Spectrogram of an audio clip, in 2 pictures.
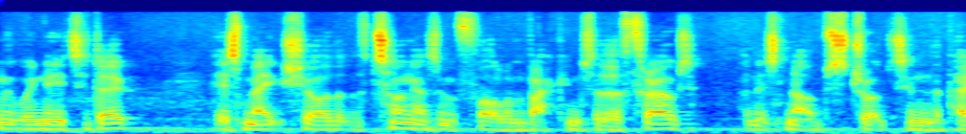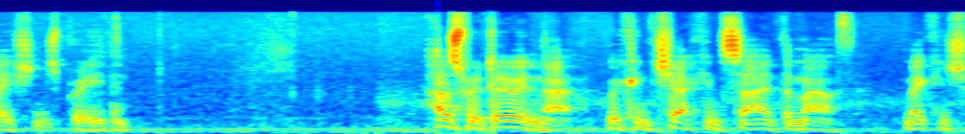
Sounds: speech

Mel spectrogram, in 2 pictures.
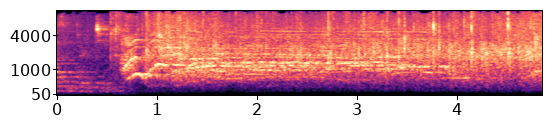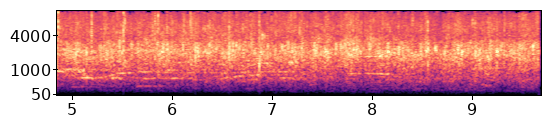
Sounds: female speech
speech

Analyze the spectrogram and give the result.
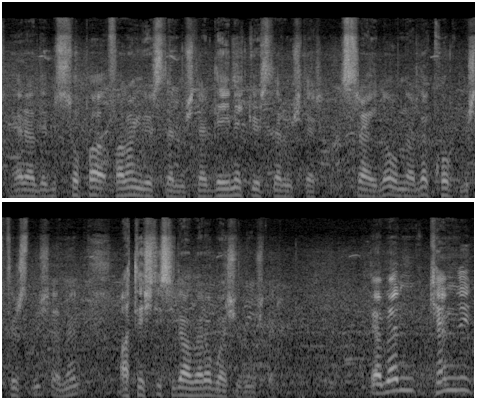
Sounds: speech

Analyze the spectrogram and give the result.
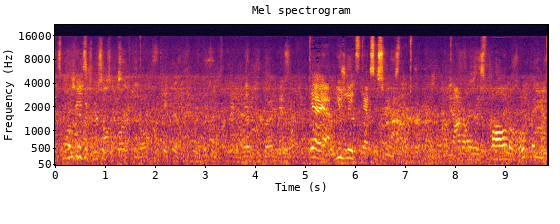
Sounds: speech

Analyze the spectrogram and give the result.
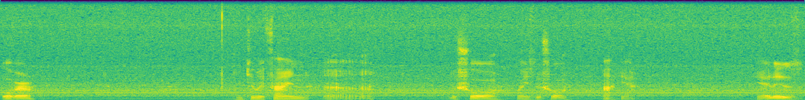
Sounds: speech

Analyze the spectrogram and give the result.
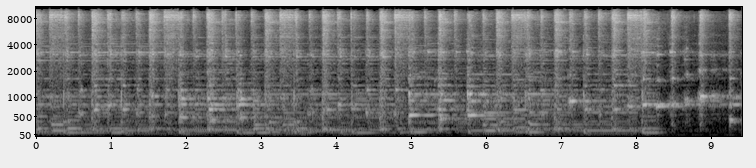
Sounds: music
musical instrument

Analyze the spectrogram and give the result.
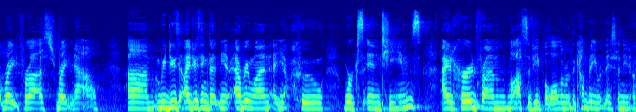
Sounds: woman speaking

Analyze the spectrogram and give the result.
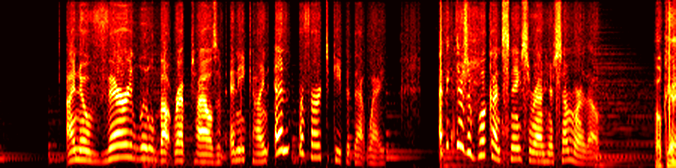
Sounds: music
speech

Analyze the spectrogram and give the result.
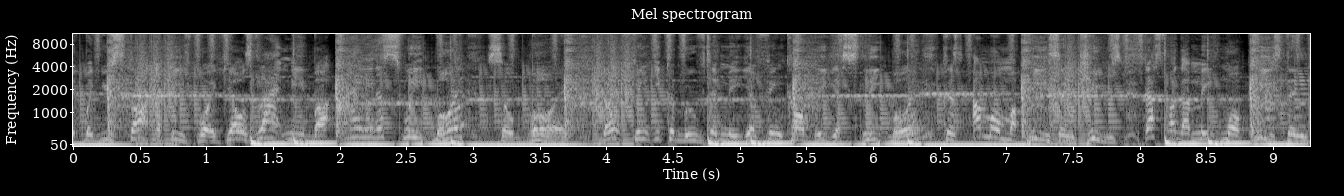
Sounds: rapping
music

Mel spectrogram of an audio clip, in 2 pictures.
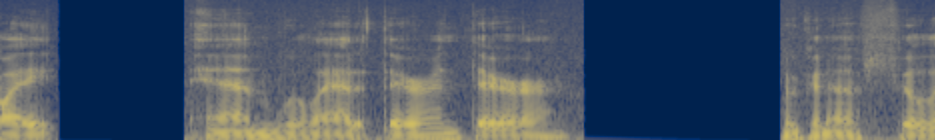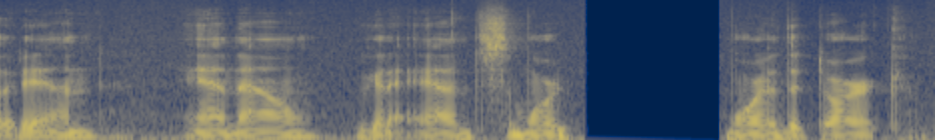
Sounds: inside a small room
speech

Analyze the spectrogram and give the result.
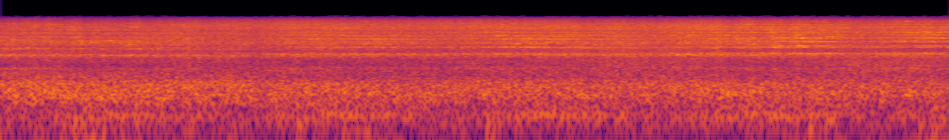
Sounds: train
railroad car
vehicle
outside, urban or man-made

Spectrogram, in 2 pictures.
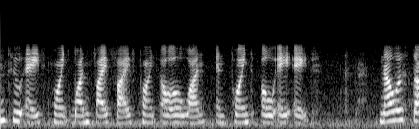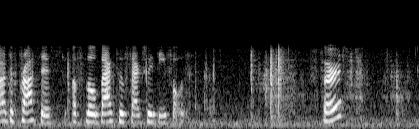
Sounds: speech

